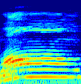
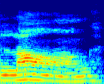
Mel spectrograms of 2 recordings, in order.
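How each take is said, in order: First: The word begins with a w sound. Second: The word begins with an l sound. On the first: The speaker calls it wrong. "Are you saying wong" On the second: The speaker calls it right. "or are you saying long?"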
